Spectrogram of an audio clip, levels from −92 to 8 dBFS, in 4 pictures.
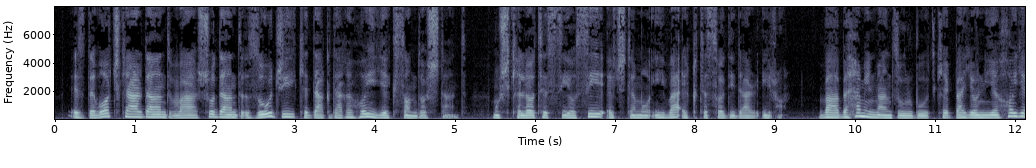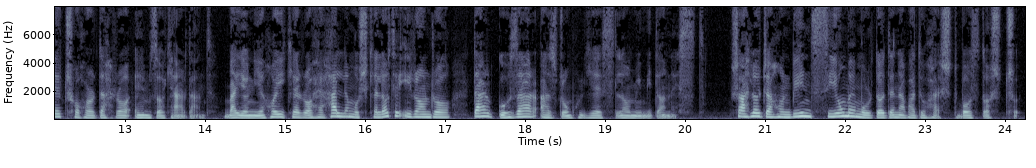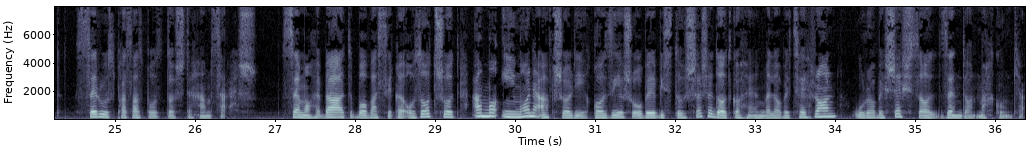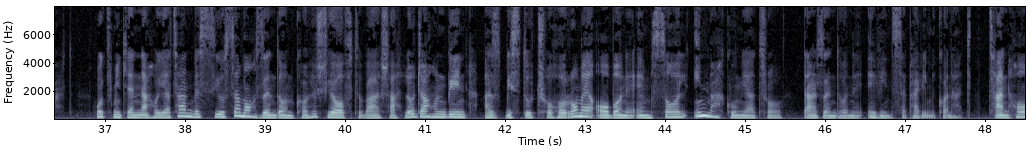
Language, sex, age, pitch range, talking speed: Persian, female, 40-59, 140-180 Hz, 130 wpm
